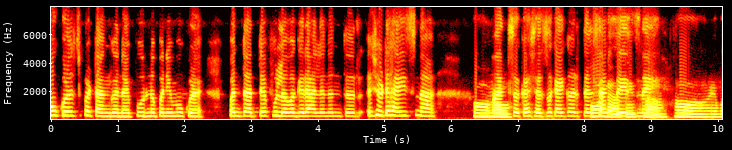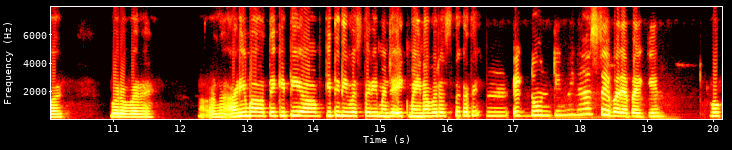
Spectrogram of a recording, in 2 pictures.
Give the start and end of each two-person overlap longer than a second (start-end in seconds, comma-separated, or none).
none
